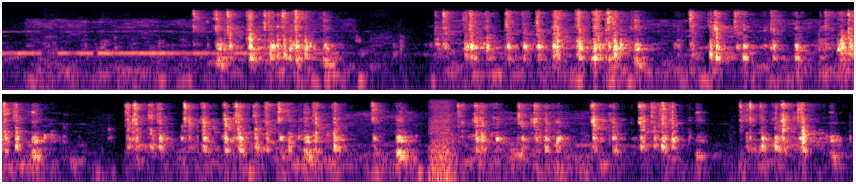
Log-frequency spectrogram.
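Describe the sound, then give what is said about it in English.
Steady bursts of typing on a computer keyboard while writing up an issue, rapid clicky keystrokes in several runs with brief pauses between them, fairly quiet, with a faint steady hum underneath and no talking. “So while I'm typing this up”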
